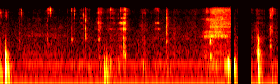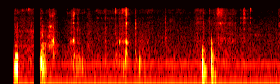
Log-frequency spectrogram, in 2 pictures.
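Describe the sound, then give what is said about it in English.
Scissors trimming off part of a plant: faint, sharp snips and clicks scattered irregularly, with a small cluster of busier rustling cuts in the middle. “Okay, I'm gonna cut it off. Sorry, plant, but you'll grow it back, I swear.”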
